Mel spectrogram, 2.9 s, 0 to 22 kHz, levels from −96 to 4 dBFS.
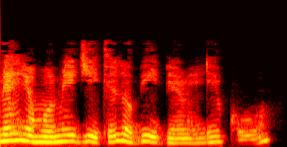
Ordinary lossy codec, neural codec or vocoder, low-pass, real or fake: MP3, 32 kbps; codec, 44.1 kHz, 1.7 kbps, Pupu-Codec; 7.2 kHz; fake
